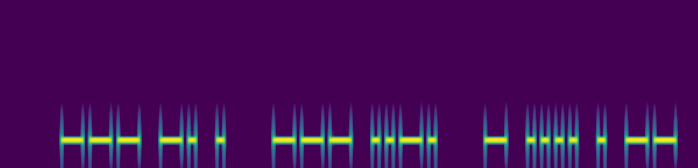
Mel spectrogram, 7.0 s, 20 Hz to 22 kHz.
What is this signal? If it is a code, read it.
Morse code, heard as a keyed tone, about 17 wpm, 700 Hz. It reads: ONE OF THEM
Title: Sentences from Top 1300 Words 17wpm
